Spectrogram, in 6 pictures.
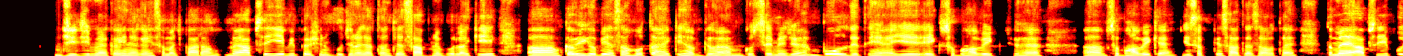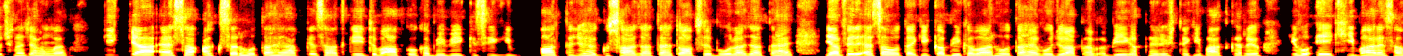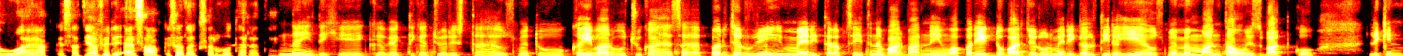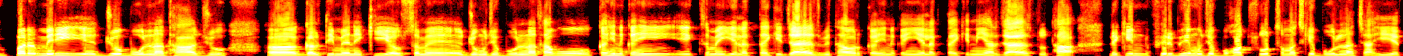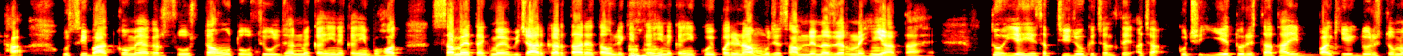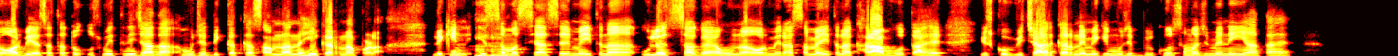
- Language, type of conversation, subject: Hindi, advice, गलती के बाद मैं खुद के प्रति करुणा कैसे रखूँ और जल्दी कैसे संभलूँ?
- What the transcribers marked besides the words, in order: bird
